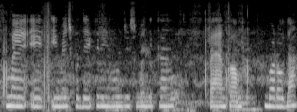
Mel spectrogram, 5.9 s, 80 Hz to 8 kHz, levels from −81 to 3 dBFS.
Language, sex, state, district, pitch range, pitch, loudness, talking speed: Hindi, female, Chhattisgarh, Raipur, 150-235 Hz, 230 Hz, -18 LUFS, 140 wpm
